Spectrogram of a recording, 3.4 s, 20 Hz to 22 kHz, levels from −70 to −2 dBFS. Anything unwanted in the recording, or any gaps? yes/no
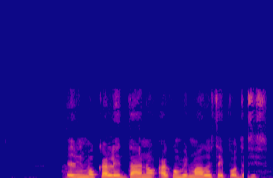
yes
